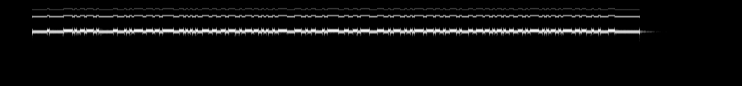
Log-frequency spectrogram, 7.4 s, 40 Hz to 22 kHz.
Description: RTTY (45.45 baud, 170 Hz shift), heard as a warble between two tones, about 2200 Hz centre. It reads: CE TRAIN FONCTIONNE AU DIESEL.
